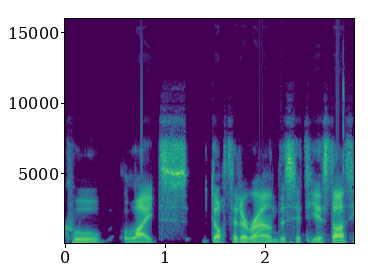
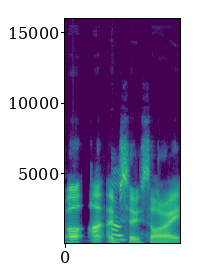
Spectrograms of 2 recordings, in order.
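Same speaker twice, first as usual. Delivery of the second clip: awkward, flustered, apologetic shopkeeper voice. Voicing a shopkeeper who touched a player's hand with mayo: awkward apologetic shopkeeper voice. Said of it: "And he's like".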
